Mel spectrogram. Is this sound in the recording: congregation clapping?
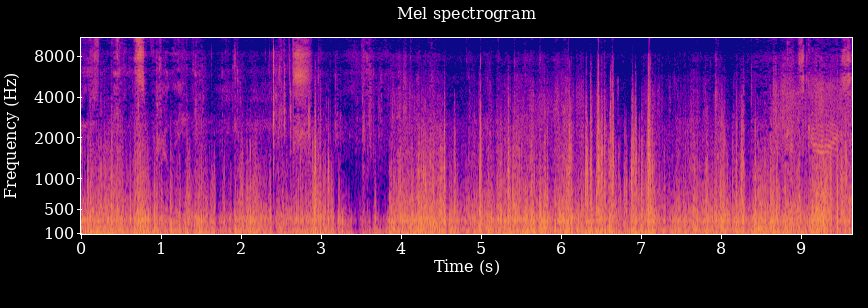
no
